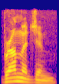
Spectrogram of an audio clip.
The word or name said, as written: brummagem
